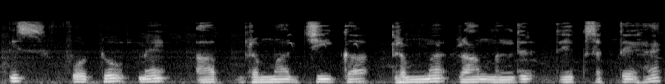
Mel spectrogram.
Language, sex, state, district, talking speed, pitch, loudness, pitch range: Hindi, male, Rajasthan, Jaipur, 115 wpm, 115 Hz, -16 LUFS, 105-125 Hz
